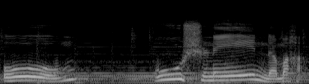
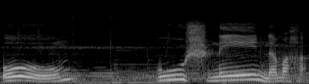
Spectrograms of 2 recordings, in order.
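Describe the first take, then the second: Both takes have the same delivery.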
